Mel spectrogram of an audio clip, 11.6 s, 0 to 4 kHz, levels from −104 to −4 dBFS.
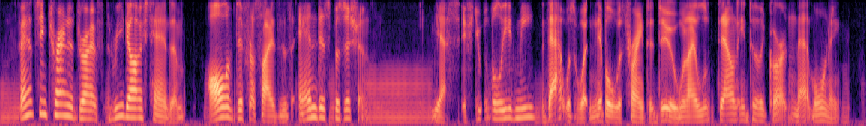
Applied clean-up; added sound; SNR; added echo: neural diffusion model UNIVERSE++.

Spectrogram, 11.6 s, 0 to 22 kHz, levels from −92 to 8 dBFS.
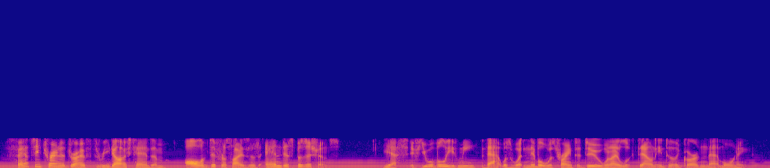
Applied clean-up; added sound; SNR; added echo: none; Brass instrument; 14 dB; none.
